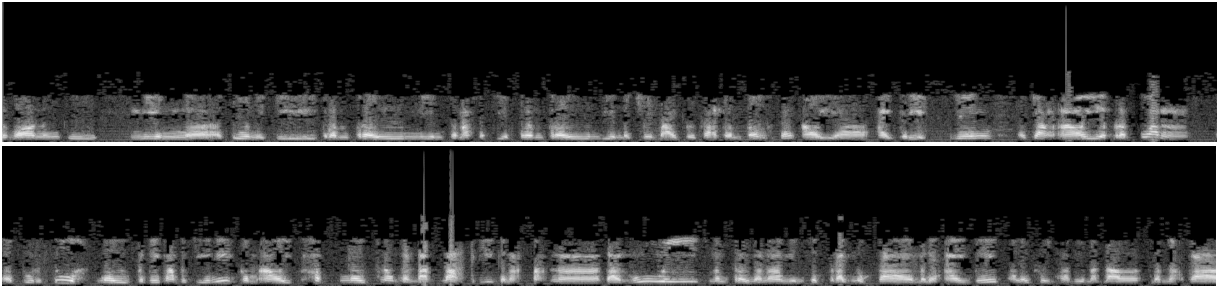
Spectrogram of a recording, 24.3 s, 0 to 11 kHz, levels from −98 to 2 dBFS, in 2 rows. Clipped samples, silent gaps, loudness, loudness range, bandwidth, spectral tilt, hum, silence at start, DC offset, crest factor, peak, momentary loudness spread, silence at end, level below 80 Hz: under 0.1%; none; -18 LUFS; 2 LU; 5.6 kHz; -5 dB/octave; none; 0 s; under 0.1%; 18 dB; 0 dBFS; 12 LU; 0 s; -70 dBFS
